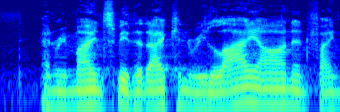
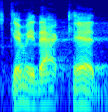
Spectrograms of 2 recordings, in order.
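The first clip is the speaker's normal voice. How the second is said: grabby church lady; 4 dB louder than usual. Retold or imitated. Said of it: "the ladies fighting over the baby".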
